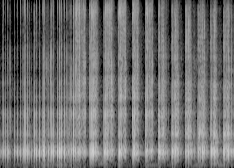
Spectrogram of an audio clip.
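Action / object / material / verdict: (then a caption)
scrape / embossed hardcover book / cardboard / none. Long acrylic nails tap and scratch the embossed cover of a green hardcover book held up in the air. A quick flurry of dry, rapid taps gives way to steady, evenly spaced scratching strokes, each a bright, papery rasp over a hollow midrange tone, with almost no low end.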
